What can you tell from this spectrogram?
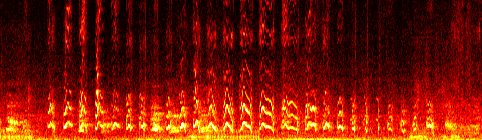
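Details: A young female Chihuahua, whose ears are nearly standing, gives rapid, high-pitched yips and whines, several each second, in a restless stream.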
